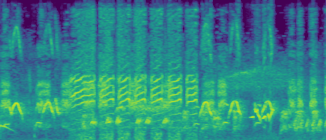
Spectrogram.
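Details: Green leafbird giving a noisy call used to lure birds: dense, high chattering of rapid looping whistled notes and fine trills, many calls overlapping in a fast, crowded burst with brief dips in between.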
